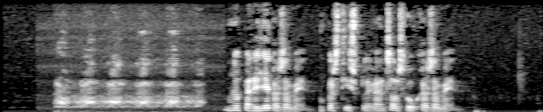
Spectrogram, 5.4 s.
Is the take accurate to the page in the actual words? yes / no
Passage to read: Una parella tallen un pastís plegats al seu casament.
no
